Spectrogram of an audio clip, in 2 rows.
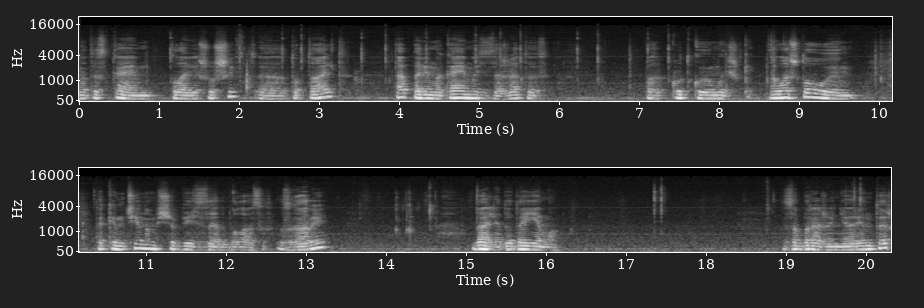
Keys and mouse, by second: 1.5-2.4 shift+middle drag, 2.9 alt+middle click, 3.9 alt+middle click, 4.7-5.4 alt+middle drag, 5.6 alt+middle click, 6.5 alt+middle drag, 7.5 alt+middle drag, 17.7-20.3 drag.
